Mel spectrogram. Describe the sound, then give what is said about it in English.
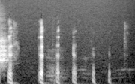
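A dog barks about seven times in a quick, uneven series, each bark fainter than the last, sounding muffled from another room, with no one talking. “The dog is not in the room I'm in, by the way.”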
